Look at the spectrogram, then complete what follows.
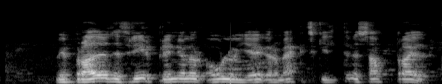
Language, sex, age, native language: Icelandic, male, 30-39, Icelandic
